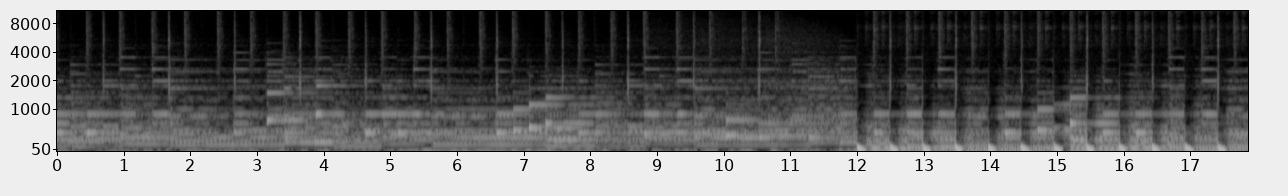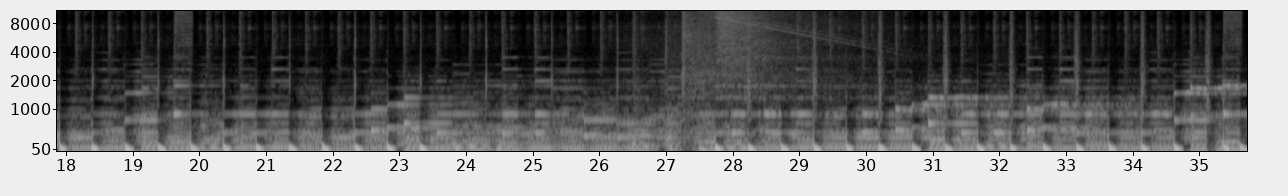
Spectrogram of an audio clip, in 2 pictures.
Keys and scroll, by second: 7.0 w, 10.2 v, 15.4 w, 18.1 v, 23.8 w, 26.5 v.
